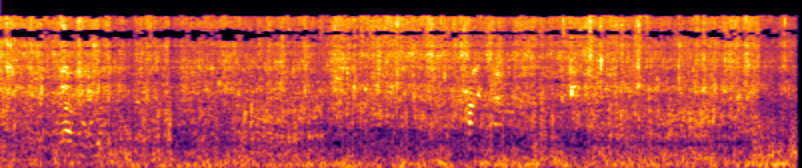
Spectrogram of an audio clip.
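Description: Wet seaweed squelches as it is lifted from shallow water.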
